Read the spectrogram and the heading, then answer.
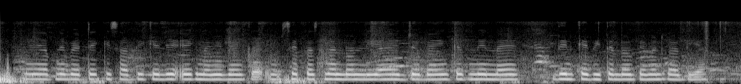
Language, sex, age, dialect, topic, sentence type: Hindi, female, 56-60, Awadhi Bundeli, banking, statement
